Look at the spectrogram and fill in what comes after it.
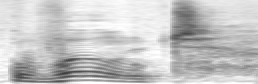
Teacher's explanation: जैसे अंग्रेज़ लोग कहते हैं home, go, ये जो glide आ रही है ये इसके sound में आती है will not वाली केस में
